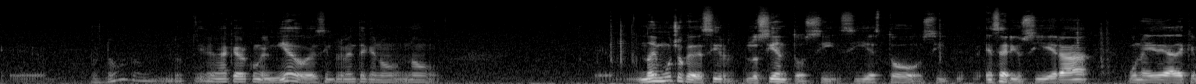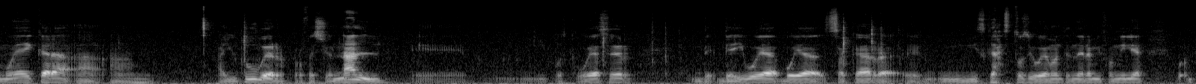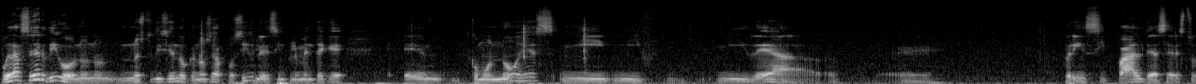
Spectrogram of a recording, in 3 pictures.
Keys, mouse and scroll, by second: 4.2 click, 4.6-5.8 middle drag, 6.2 alt+Tab, 10.8 alt+Tab, 12.7-14.4 middle drag, 14.3 Tab, 14.4-15.0 scroll down 1, 15.0-16.8 middle drag, 16.8-17.3 scroll up 1, 18.3 ctrl+2, 20.5 ctrl+z, 21.0 ctrl+middle click, 21.2 ctrl+right click, 22.0-25.6 middle drag, 25.8 Tab, 26.3 middle click, 28.0 click, 29.0 a, 30.0 alt+shift+right click, 30.6 alt+shift+right click, 31.0 alt+shift+right click, 33.6 alt+shift+right click, 34.3-35.8 alt+shift+middle drag.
